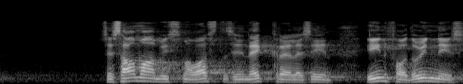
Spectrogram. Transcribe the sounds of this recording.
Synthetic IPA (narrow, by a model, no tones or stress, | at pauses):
se̞sɑmɑmismɑvɑst̪ɑsine̞krele̞siːninfo̞t̪unʲːis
